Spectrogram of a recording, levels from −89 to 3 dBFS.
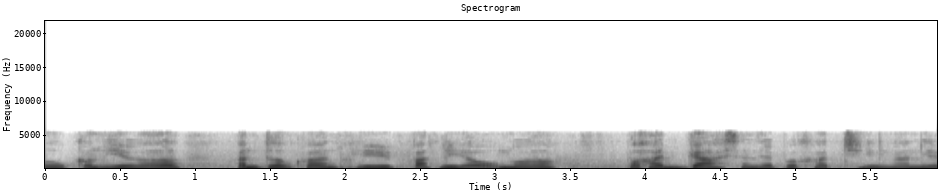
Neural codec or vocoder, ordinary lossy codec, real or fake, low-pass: codec, 16 kHz in and 24 kHz out, 0.6 kbps, FocalCodec, streaming, 4096 codes; none; fake; 5.4 kHz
